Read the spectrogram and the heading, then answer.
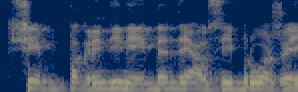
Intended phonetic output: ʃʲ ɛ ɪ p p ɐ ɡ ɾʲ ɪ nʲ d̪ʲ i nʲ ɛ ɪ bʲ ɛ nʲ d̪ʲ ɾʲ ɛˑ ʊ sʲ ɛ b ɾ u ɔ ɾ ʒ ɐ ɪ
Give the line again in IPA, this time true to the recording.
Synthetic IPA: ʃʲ ɛ ɪ p p ɐ ɡ ɾʲ ɪ nʲ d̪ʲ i nʲ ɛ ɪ bʲ ɛ nʲ d̪ʲ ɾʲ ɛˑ ʊ sʲ ɛ b ɾ u ɔ ʒ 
